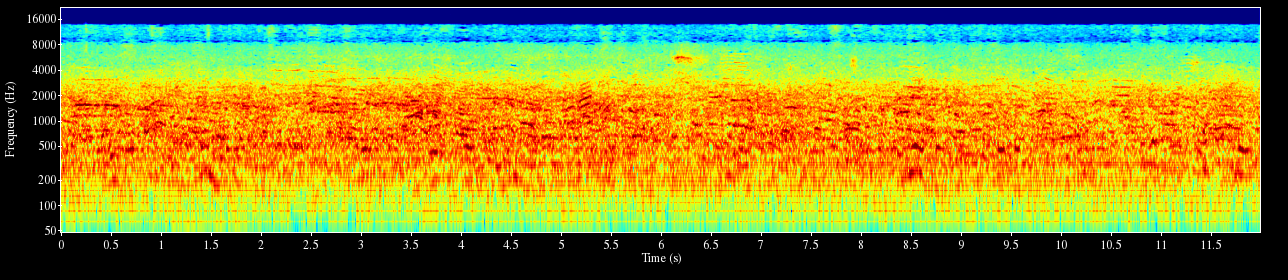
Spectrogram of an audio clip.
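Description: A crowd of men and women chatter loudly all around outdoors.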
